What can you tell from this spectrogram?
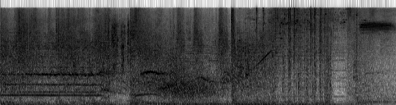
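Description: Anime fight soundtrack: the 'Ora Ora' punch-barrage battle cry ends in one long held shout over dense, booming punch impacts, followed by a crash and heavy thuds as the struck foe is sent flying.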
